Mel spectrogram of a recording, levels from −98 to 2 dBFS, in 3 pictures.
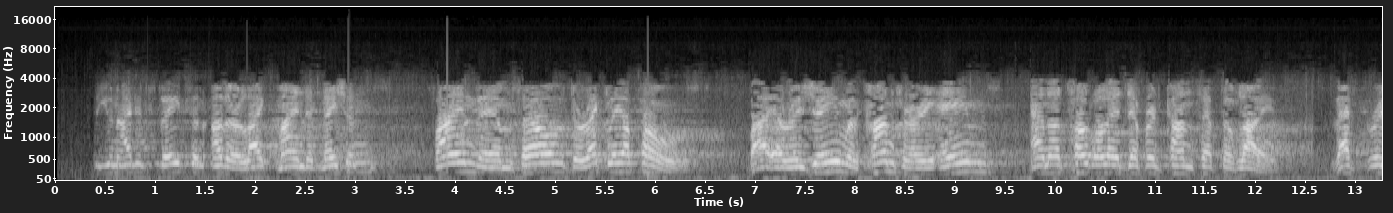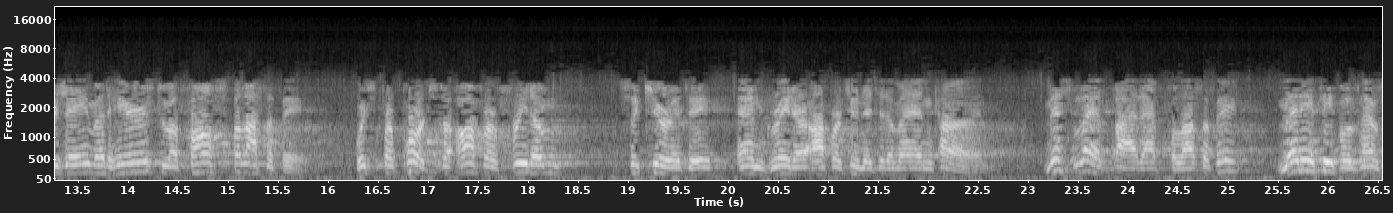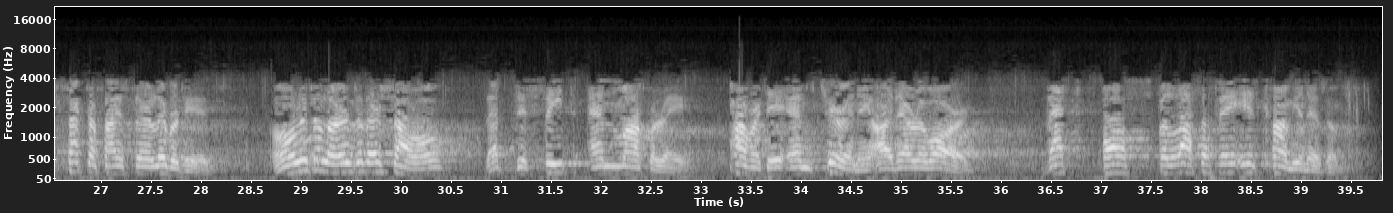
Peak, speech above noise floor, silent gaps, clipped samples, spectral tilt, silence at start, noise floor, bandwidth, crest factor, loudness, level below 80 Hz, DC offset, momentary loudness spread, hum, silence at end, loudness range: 0 dBFS; 22 dB; none; under 0.1%; -6 dB/octave; 0.4 s; -39 dBFS; 5.6 kHz; 18 dB; -18 LUFS; -52 dBFS; under 0.1%; 14 LU; none; 0.2 s; 4 LU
